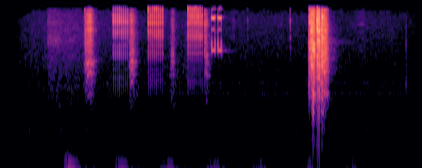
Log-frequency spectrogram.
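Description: Camera sound effect in an intro: a run of short mechanical clicks over the first two seconds, then one loud shutter click about three seconds in.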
